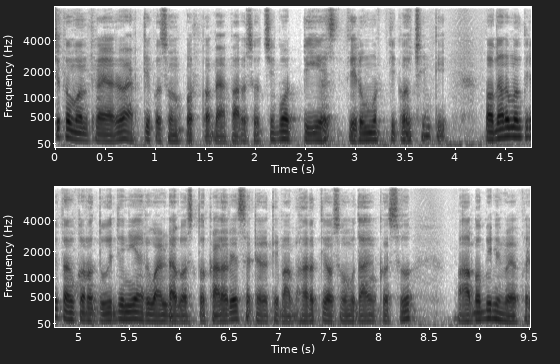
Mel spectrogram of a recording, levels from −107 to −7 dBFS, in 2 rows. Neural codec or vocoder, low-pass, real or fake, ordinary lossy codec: codec, 16 kHz, 1 kbps, FunCodec, trained on Chinese and English, 50 frames a second; none; fake; none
